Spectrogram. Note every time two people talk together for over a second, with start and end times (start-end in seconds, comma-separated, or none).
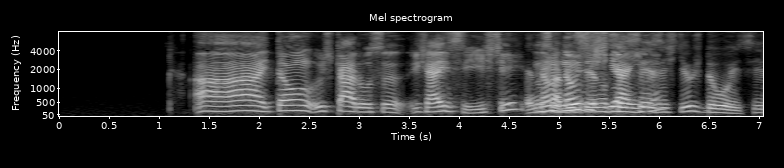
4.7-6.1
